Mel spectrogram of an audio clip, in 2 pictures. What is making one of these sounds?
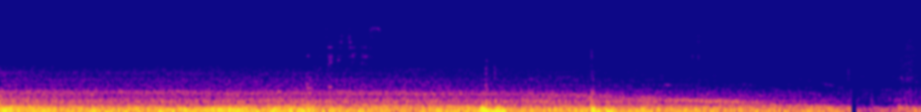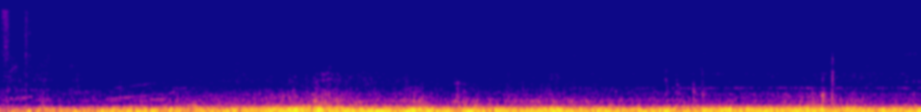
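A car's engine hums steadily from inside the car.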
